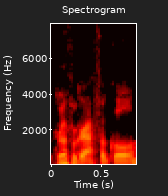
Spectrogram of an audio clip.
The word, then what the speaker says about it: GraphiQL: How do you pronounce it? Graphical? – Graphical. – GraphQL? – Because I've pronounced it wrong a lot. not. So straight from the source, graphical.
